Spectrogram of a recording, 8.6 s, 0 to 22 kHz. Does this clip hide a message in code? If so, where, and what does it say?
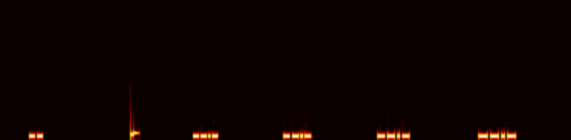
Yes: Morse code from 0.4 to 7.7 s, heard as a keyed tone, about 38 wpm, spaced as for 8 wpm, 700 Hz. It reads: M QQQQ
